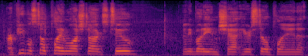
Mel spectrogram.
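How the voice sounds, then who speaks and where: A man's voice: high voice, fairly even intonation, brisk, darkish tone, slight background noise. A young man livestreaming a driving game, chatting casually, thinking aloud and thanking viewers by name. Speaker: streamer. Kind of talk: casual livestream chat while gaming.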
